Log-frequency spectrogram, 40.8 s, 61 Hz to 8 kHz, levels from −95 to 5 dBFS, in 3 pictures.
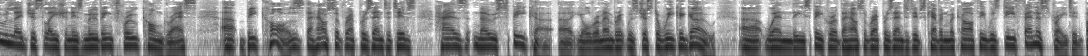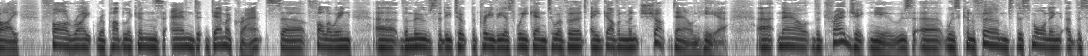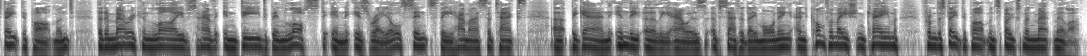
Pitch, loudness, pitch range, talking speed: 130 Hz, -17 LUFS, 120-140 Hz, 155 wpm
